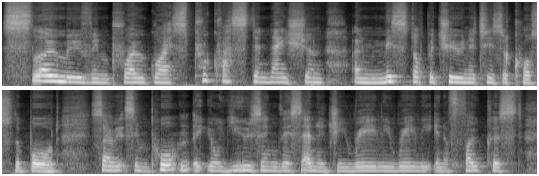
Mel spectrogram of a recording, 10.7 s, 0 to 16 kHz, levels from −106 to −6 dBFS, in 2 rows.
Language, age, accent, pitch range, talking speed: English, 40-59, British, 170-225 Hz, 125 wpm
